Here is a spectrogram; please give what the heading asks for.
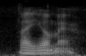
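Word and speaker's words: וַיֹּאמֶר: And of course, it's pronounced vayomer when you put it all together.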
